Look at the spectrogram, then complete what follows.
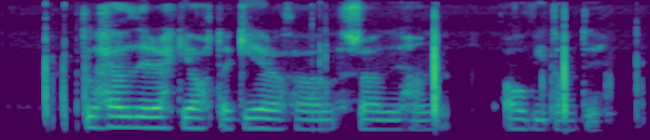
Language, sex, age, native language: Icelandic, male, 13, Icelandic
